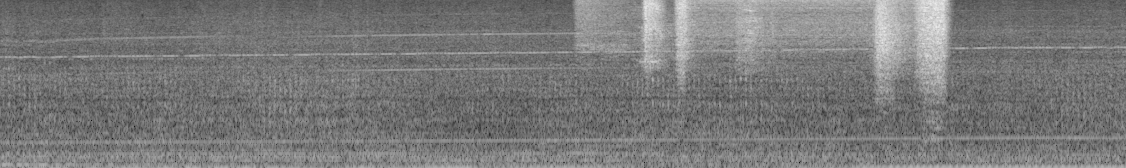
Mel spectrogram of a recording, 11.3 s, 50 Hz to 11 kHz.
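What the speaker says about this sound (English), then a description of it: "Oh, there's a helicopter." A helicopter flies over the Antelope Valley Line in Train Sim World 4: a loud, steady rotor drone over a low train rumble, with a few brief bright bursts partway through.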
